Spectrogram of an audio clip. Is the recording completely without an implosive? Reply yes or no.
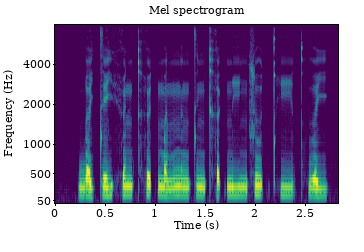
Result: yes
